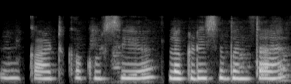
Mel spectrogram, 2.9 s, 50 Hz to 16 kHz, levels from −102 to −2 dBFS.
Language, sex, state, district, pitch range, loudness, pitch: Hindi, female, Bihar, Gopalganj, 300-315 Hz, -29 LUFS, 310 Hz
